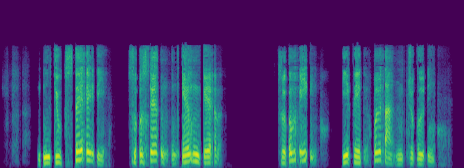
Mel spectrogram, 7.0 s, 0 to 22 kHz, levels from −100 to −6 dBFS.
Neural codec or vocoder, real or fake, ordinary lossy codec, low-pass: codec, 16 kHz in and 24 kHz out, 0.9 kbps, LongCat-Audio-Codec, fine tuned four codebook decoder; fake; AAC, 32 kbps; 7.2 kHz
